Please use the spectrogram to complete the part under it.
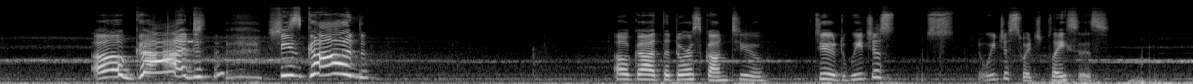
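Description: A young woman talks close to a microphone, with animation.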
